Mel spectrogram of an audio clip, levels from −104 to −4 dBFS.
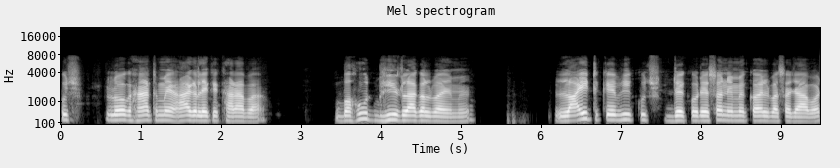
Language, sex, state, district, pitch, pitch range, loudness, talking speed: Bhojpuri, male, Bihar, Saran, 165 Hz, 155-180 Hz, -16 LUFS, 160 wpm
